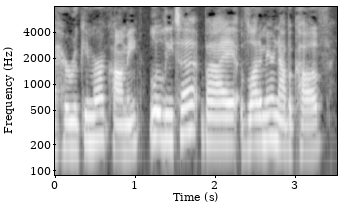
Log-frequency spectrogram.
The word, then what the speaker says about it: Nabokov: murakami Lolita by Vladimir Nabokov yes I'm pronouncing it Nabokov people of the internet who insist on correcting me I have had many many professors pronounce it Nabokov the face is familiar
